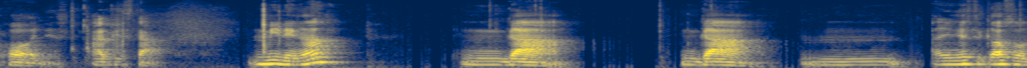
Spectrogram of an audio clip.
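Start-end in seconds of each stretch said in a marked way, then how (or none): 3.4-5.8 "Ga" stretched alone, then repeated as "ga"; isolated syllable. Shown as a demonstration. Teacher explaining syllables to students, slow isolated "ga". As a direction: hold each "ga" by itself, with a pause between. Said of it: "acá explicamos mejor".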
